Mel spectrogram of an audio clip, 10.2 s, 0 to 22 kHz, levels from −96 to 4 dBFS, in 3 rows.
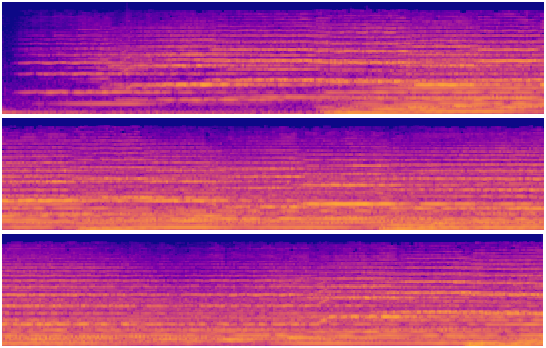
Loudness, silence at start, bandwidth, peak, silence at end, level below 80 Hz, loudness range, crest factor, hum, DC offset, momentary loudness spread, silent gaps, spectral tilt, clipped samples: -21 LUFS; 0 s; 16 kHz; -6 dBFS; 0 s; -34 dBFS; 2 LU; 14 dB; none; under 0.1%; 7 LU; none; -4.5 dB/octave; under 0.1%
